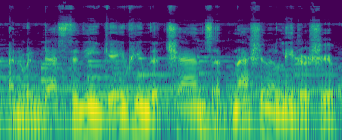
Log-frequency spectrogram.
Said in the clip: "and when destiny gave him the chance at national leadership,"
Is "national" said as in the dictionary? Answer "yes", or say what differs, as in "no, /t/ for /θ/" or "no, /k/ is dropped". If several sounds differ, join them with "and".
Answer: no, /n/ is dropped and /n/ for /l/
